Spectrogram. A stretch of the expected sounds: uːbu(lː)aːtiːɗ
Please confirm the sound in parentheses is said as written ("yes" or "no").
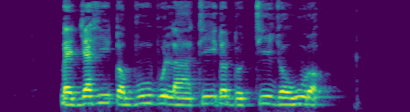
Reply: no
